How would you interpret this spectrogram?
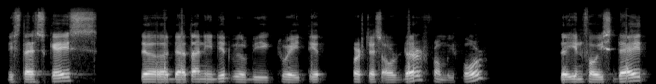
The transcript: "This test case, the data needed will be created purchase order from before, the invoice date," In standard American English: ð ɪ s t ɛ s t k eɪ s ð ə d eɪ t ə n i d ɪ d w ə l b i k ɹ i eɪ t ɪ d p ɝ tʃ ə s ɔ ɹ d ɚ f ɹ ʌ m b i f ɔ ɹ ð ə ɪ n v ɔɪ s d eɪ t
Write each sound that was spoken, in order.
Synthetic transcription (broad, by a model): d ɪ s t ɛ s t k eɪ s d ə d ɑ t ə n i d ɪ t w ə l b i k ɹ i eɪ t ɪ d p ɝ tʃ ə s ɔ ɹ d ɚ f ɹ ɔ m b i f ɔ ɹ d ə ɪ n f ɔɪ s d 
